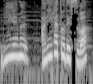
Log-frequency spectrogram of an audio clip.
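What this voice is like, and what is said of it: Falsetto, ladylike character voice. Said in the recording (Japanese): “俺の声でいいのかな、これ。 ... 裏声ちゃんと出そう。”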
